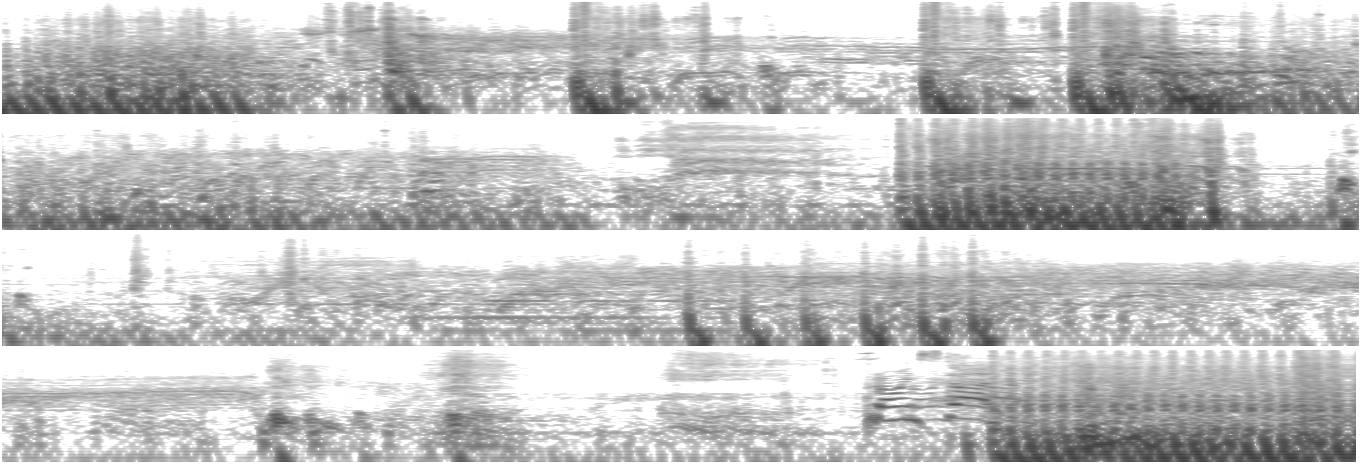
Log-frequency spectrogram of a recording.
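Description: A woman talks with animation into a microphone.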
